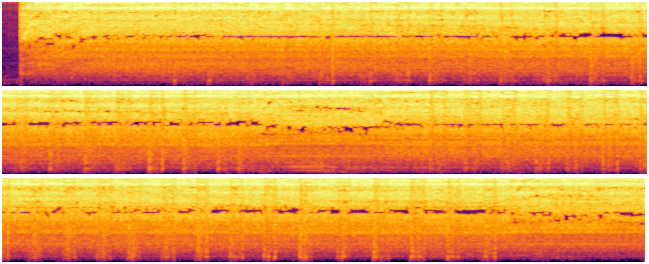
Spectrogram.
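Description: Power tool fitted with an old tile cutting disc, grinding the teeth of a bandsaw blade to sharpen them. It makes a loud, steady hiss with many short, irregular knocks underneath.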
